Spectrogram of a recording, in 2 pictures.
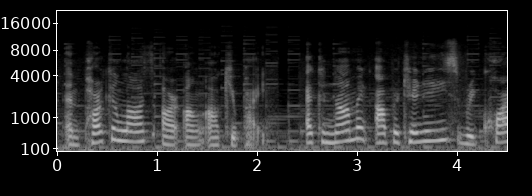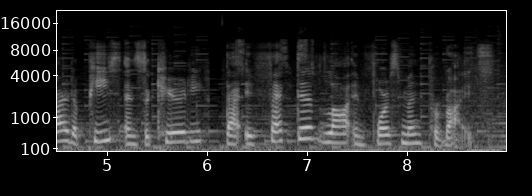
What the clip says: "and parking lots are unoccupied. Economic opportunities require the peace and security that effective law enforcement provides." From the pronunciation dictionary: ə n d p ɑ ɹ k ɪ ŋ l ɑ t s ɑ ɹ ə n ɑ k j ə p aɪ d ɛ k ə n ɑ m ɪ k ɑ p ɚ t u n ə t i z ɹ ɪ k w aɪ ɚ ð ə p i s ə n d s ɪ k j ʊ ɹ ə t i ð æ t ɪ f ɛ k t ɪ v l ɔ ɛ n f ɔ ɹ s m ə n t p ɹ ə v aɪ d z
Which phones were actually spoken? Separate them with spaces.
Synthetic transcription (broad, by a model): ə n p ɑ ɹ k ɪ ŋ l ɑ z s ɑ ɹ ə n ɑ k j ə p aɪ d ɛ k ə n ɑ m ɪ k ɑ p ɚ t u n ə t i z ɹ ɪ k w aɪ ɚ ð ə p i s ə n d s ɪ k j ʊ ɹ ə t i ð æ t ɪ f ɛ k t ɪ v l ɔ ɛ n f ɔ ɹ s m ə n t p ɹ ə v aɪ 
